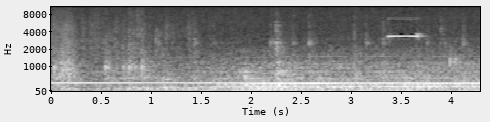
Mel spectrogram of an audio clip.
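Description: Hydraulic passenger elevator car rising, with a steady machinery hum throughout and a second, lower hum joining about two seconds in. A single short high beep sounds near the end as the car reaches floor 1.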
